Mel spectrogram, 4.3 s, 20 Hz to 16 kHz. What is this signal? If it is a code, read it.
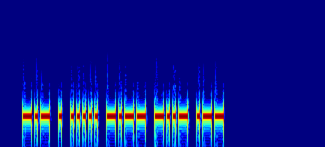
Morse code, heard as a keyed tone, about 30 wpm, 700 Hz. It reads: KE5YXW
